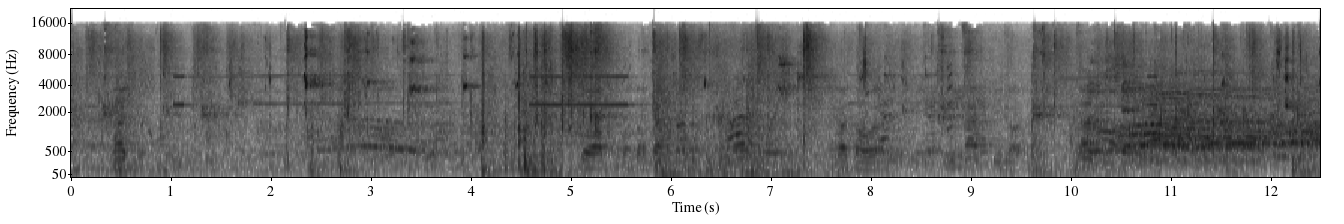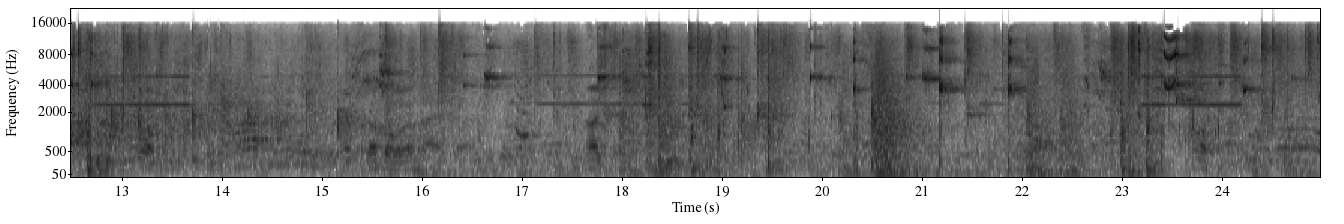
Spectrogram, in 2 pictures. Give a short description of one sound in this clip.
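A scoring machine beeps in short high tones.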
